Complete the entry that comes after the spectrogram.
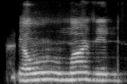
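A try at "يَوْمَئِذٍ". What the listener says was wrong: ইয়াউ মা ইজিন পড়বেন, হামজাজের ই আছে, ইয়াউ মা ইজিন।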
